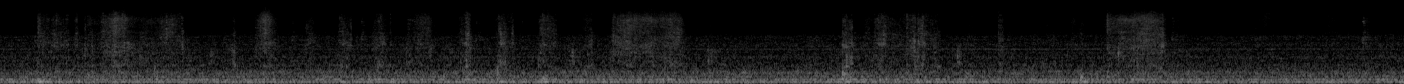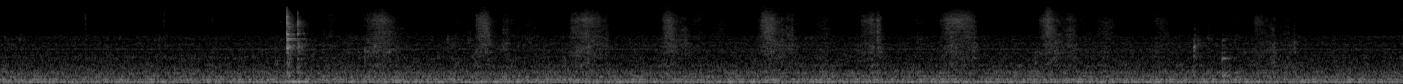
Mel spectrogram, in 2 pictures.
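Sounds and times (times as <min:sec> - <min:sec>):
dough scraping rustle: 0:00.3 - 0:07.0, 0:08.4 - 0:14.2, 0:17.2 - 0:27.1.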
